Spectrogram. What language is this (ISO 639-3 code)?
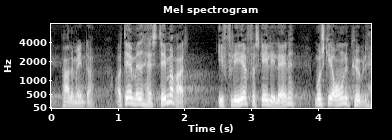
dan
